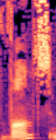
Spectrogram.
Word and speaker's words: Vence: He died in a place called, I suppose it's pronounced Vence, V-E-N-C-E, in France.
